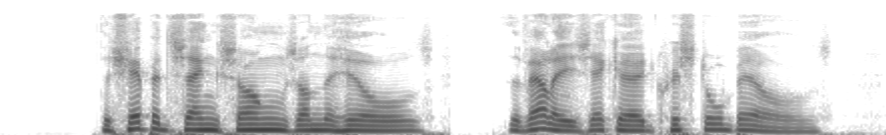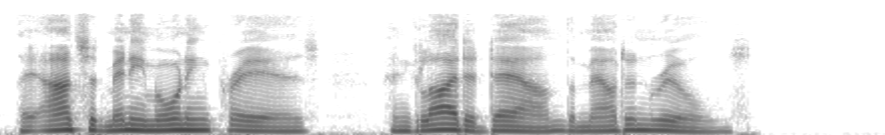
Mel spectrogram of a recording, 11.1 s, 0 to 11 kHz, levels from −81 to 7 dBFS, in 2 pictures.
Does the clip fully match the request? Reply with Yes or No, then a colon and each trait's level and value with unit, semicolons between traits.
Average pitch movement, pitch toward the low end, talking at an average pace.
No: average, 3.1 semitones; low, 120 Hz; slow, 125 wpm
